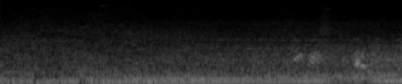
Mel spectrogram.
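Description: A car engine running at low speed, heard as a steady low hum. Near the end there are a few short yelps, like a small dog barking.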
